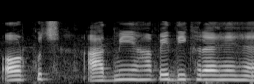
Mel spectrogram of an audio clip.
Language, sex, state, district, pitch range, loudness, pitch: Hindi, female, Haryana, Jhajjar, 210-225 Hz, -18 LUFS, 220 Hz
